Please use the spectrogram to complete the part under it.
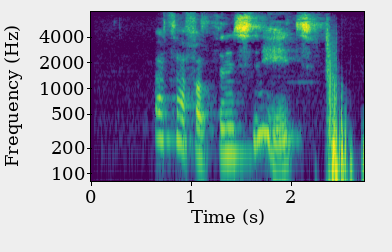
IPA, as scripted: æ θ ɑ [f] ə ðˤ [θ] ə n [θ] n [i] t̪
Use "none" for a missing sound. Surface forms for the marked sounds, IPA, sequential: f, θ, s, i

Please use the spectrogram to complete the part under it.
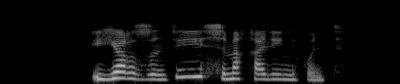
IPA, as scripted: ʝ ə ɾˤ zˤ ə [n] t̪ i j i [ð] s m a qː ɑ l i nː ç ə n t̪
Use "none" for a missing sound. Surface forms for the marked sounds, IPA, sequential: n, θ

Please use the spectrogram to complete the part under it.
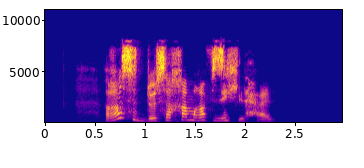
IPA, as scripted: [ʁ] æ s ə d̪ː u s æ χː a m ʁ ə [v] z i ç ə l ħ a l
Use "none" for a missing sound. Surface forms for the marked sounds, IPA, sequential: ʁ, f

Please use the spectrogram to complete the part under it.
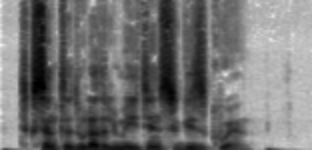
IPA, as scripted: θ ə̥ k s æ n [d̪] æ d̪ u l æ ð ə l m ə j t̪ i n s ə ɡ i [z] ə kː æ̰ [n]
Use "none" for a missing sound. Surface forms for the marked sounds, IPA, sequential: t̪, z, n

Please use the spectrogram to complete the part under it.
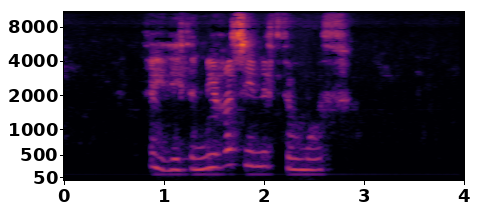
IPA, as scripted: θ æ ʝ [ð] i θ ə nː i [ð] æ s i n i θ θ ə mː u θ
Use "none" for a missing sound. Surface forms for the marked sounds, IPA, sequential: ð, ʁ

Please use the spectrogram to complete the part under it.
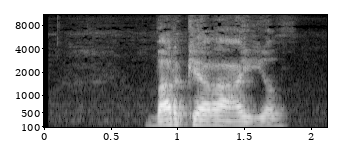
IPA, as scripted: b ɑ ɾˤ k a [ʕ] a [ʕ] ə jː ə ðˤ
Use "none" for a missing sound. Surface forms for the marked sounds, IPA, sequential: ʁ, ʕ

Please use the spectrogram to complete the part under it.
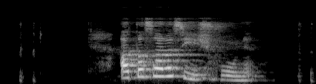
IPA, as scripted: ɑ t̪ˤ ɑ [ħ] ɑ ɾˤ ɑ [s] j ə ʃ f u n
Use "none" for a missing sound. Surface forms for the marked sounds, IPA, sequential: s, s

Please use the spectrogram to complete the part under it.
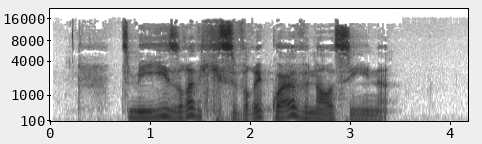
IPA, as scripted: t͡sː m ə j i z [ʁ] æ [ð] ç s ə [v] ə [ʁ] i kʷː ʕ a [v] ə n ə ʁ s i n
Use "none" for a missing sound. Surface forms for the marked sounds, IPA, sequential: ʁ, ð, v, ʁ, v

